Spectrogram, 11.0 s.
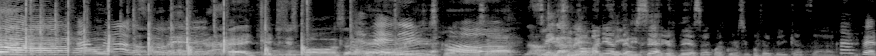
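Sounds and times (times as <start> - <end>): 
hands clapping: 0.0 - 5.2
speech: 5.5 - 10.9.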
